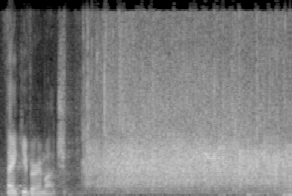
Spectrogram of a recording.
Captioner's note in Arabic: تصفيق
